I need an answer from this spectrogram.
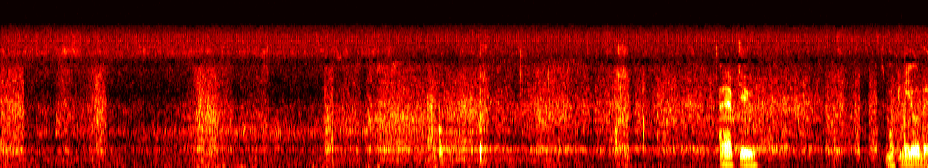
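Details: Honey bees at their hive, buzzing while the beekeeper scrapes the hive and applies smoke: a steady low hum throughout, broken by scraping and handling clicks and knocks that grow louder toward the end.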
